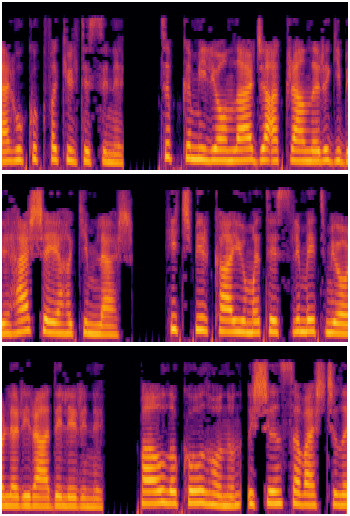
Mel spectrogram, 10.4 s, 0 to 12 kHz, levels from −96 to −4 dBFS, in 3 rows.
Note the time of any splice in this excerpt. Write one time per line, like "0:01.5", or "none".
none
